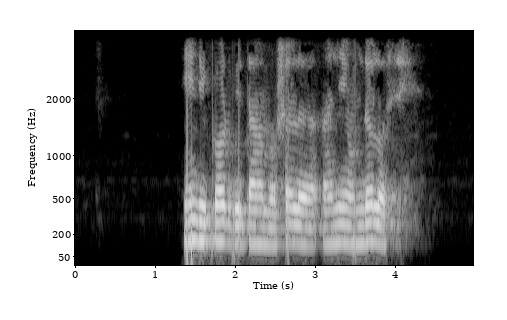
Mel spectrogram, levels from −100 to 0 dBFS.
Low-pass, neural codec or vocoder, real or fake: 3.6 kHz; none; real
